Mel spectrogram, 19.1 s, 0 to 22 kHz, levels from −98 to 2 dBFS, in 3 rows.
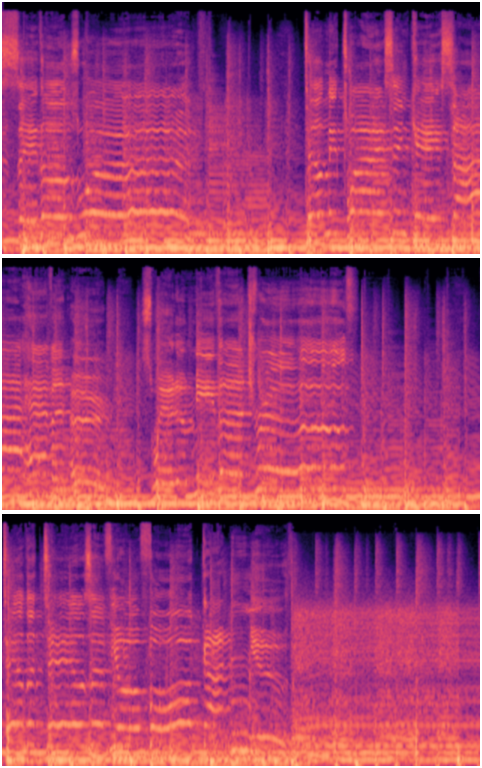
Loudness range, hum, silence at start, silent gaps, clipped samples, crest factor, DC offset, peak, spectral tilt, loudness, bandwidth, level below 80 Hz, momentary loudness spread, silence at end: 2 LU; none; 0 s; none; under 0.1%; 14 dB; under 0.1%; 0 dBFS; -5 dB/octave; -16 LUFS; 19 kHz; -24 dBFS; 3 LU; 0 s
